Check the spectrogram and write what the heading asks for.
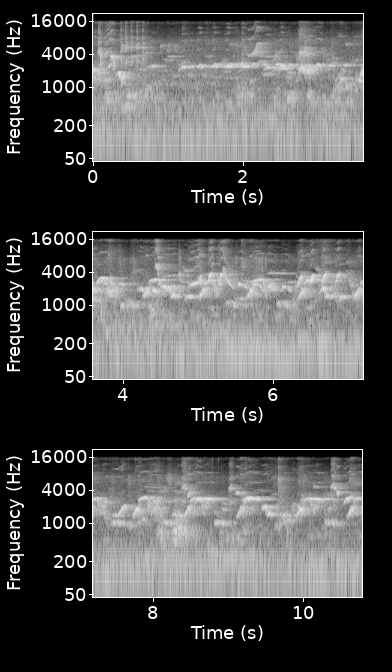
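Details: White-rumped shama in a bird-singing practice contest where it took first place: a dense, fast stream of varied whistles, chirps and rising slurred notes, mostly high-pitched, with other birds and faint crowd murmur behind.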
